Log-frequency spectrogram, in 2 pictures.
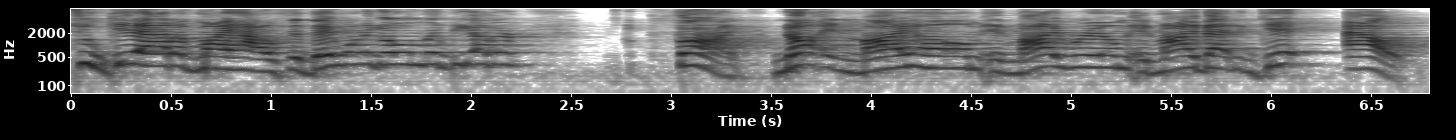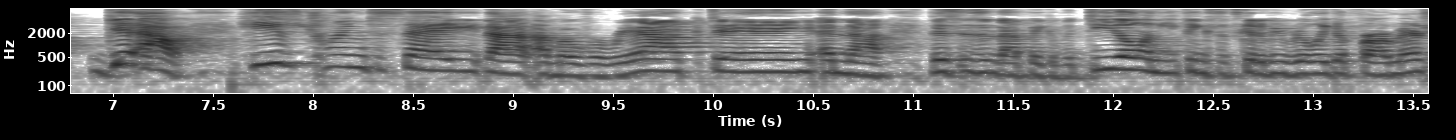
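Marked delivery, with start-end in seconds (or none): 1.1-7.4 angry, furious yelling, voice very raised. Retelling ordering them out of her house, retelling her own yelling. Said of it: "My voice was very raised".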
